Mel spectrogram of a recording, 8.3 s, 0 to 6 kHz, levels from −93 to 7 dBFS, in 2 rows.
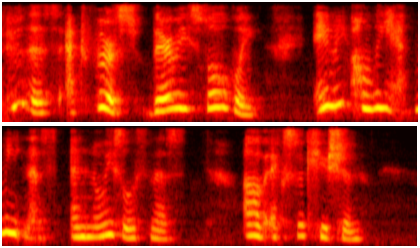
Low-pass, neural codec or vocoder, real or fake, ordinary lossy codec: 5.4 kHz; codec, 16 kHz in and 24 kHz out, 0.6 kbps, FocalCodec, streaming, 4096 codes; fake; AAC, 32 kbps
